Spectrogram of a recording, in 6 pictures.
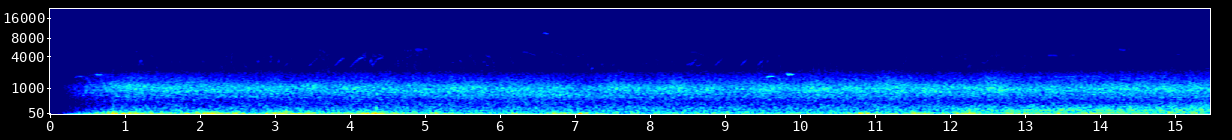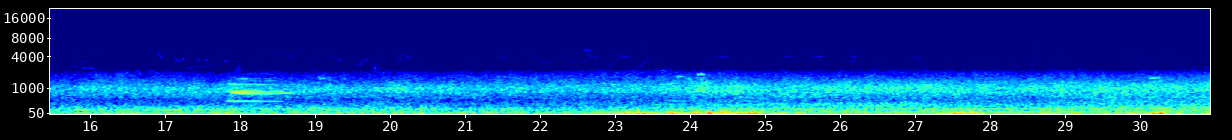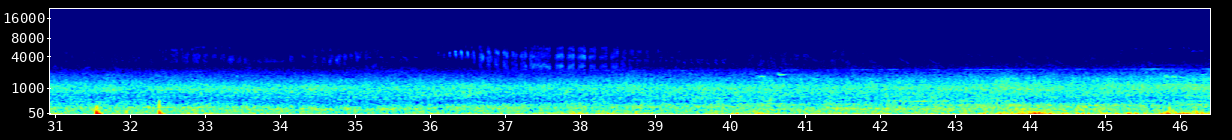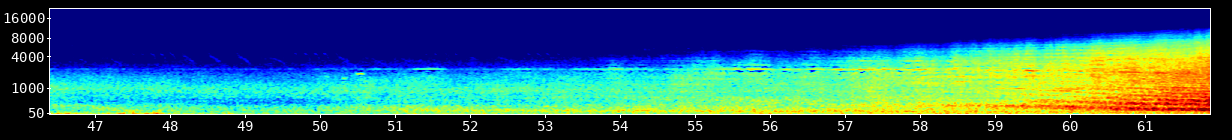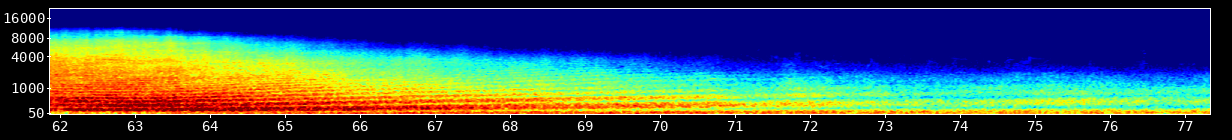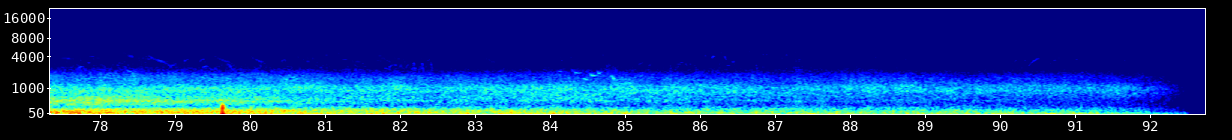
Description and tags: The recording was made on 30. 05. 2022. in Budapest, Liszt Ferenc International Airport. Not the best quality but usable.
